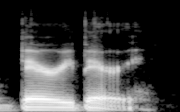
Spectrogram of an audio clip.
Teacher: most Americans have this merger where uh they're pronounced the same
